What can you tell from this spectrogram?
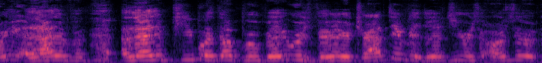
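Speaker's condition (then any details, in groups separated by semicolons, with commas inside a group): Cerebral palsy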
